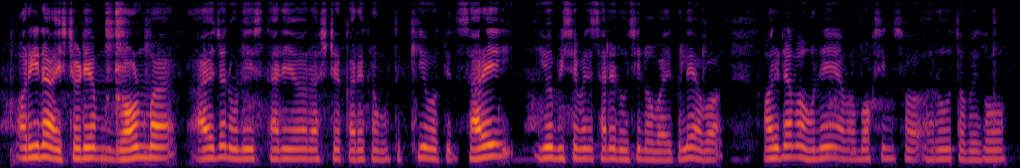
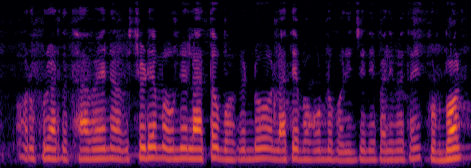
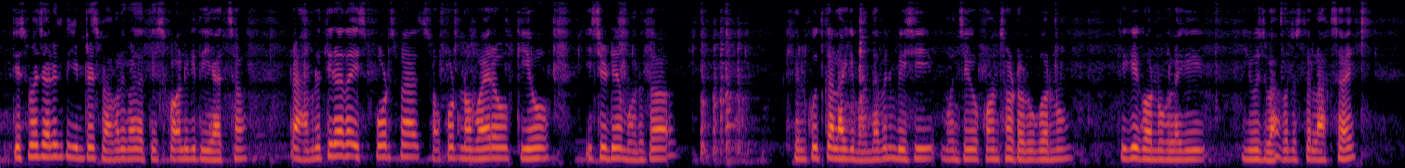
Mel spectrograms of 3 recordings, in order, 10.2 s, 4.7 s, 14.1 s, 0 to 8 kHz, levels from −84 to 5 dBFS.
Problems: none marked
